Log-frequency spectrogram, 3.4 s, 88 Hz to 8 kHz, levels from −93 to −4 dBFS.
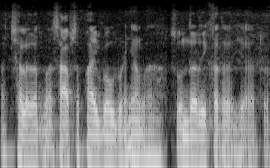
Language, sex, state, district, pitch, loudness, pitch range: Hindi, male, Uttar Pradesh, Varanasi, 105 Hz, -24 LUFS, 100-115 Hz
